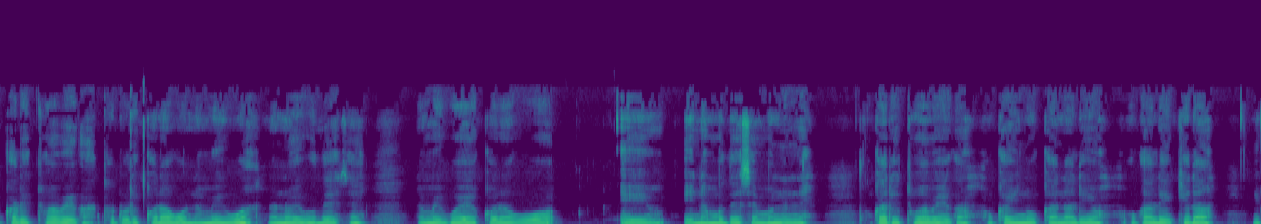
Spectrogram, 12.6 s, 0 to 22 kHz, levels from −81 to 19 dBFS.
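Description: From start to finish the speech carries plainly audible damage of the kind left by MP2 compression, likely at a low bitrate, with the character pointing to something around 80 kbps. The encoder divides the signal into 32 sub-bands and runs short of bits, so upper bands drop out and return from moment to moment while the surviving bands are coarsely quantised. The result is a dull top end with a gurgling, granular roughness under the voice.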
